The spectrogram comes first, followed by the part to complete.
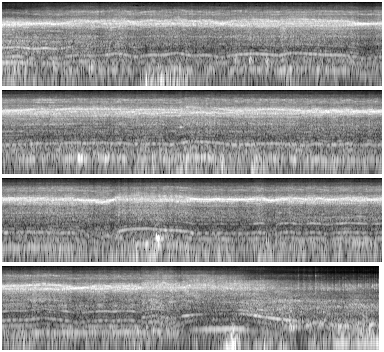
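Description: Corded angle grinder with a wire wheel running against the sheet-metal seam of a car's inner fender and frame rail, stripping factory seam filler back to bare metal around a crack. Its pitch wavers up and down as it is pressed on and eased off, and it winds down a few seconds before the end.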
